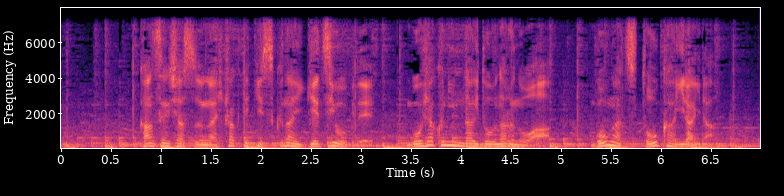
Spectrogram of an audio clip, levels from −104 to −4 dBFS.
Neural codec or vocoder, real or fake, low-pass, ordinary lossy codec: none; real; 7.2 kHz; none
